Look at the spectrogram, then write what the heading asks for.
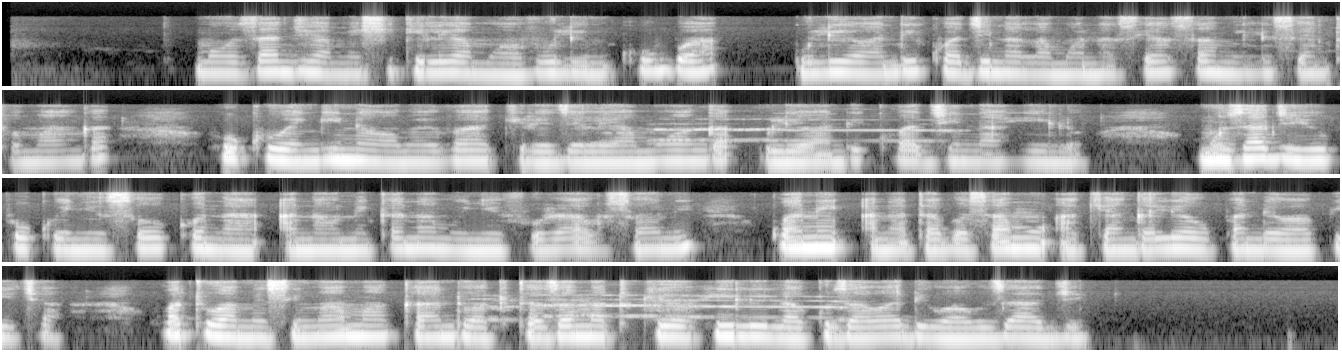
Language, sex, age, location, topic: Swahili, female, 25-35, Kisumu, government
